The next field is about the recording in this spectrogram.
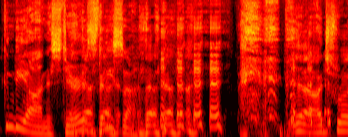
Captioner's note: laughter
